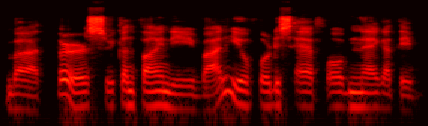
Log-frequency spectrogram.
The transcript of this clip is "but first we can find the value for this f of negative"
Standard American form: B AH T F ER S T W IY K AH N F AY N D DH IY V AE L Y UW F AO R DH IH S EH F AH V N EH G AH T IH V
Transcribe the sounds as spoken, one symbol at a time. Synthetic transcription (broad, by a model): B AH T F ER S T W IY K AH N F AY N D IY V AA L Y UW F AO R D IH S EH F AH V N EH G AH T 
